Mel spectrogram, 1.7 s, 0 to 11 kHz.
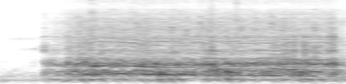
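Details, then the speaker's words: Singer Heavy Duty 44S sewing machine after switching to correct 15J bobbin and realigning the finger to the spring; quick even needle chatter about 1.5 seconds, smooth without knocks, stitching in reverse; normal sewing. "All right, and then we can reverse it. Got to keep my finger out of the way because I always end up hurting myself, so I put my finger on the reverse."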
